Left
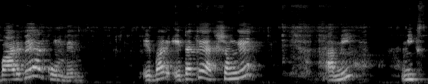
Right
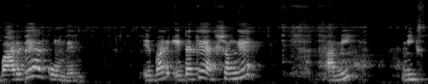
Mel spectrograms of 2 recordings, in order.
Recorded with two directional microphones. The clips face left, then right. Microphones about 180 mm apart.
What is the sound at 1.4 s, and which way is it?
A woman's voice, 35° left (ahead or behind).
